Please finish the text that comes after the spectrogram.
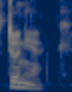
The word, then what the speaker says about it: Duniak: The G is silent. It's Duniak.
